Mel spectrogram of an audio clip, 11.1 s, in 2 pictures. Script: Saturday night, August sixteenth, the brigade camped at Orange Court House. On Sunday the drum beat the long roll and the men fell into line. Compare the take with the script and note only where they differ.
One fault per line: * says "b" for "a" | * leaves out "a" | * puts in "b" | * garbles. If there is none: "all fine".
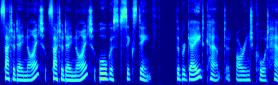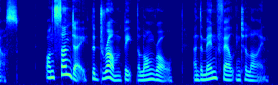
* puts in "saturday night"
